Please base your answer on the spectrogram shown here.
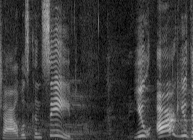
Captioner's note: audience murmuring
